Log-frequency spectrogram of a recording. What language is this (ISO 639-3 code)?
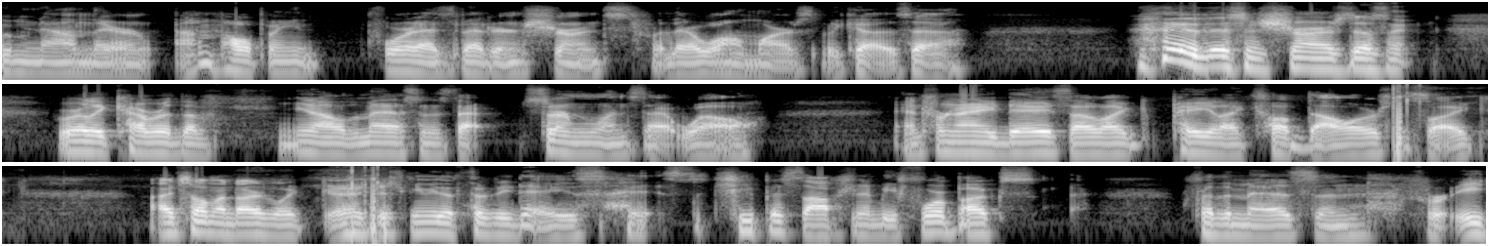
eng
